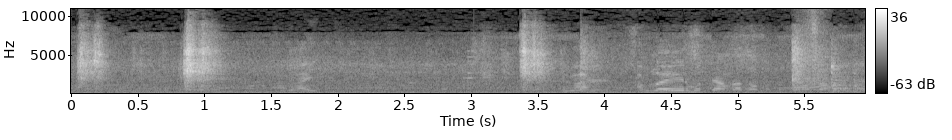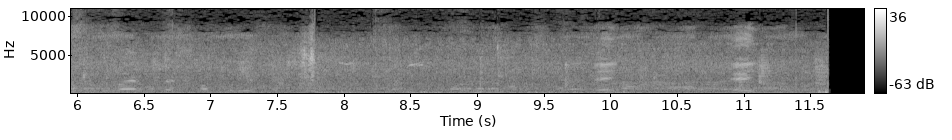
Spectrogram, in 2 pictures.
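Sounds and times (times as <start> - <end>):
boat engine droning: 0.0 - 11.6.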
